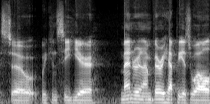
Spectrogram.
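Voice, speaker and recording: Fairly quick delivery pairs with a monotone, flat intonation. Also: man. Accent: German. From Germany. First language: German. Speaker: developer experience engineer. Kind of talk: conference talk with live demo.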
